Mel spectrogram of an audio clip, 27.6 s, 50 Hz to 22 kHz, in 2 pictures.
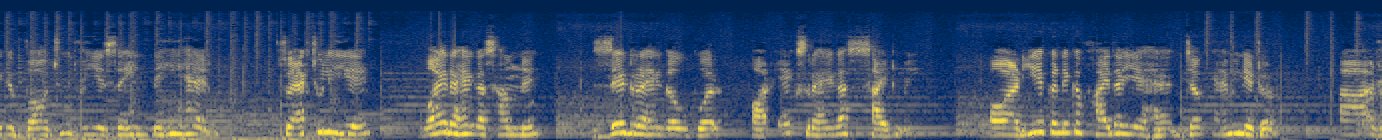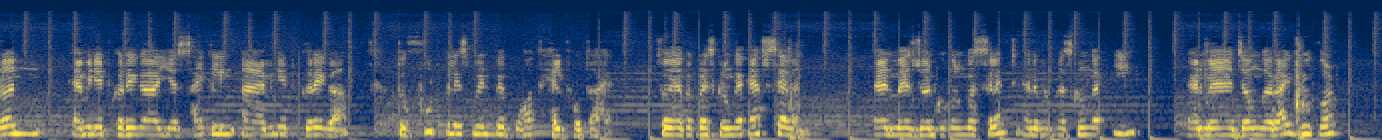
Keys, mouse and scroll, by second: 21.3 F7, 22.4 click, 25.5 space, 25.7 click, 26.1 space.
